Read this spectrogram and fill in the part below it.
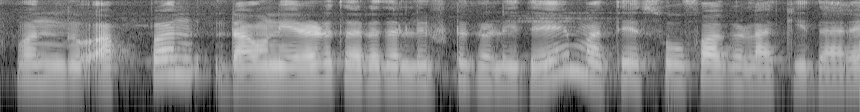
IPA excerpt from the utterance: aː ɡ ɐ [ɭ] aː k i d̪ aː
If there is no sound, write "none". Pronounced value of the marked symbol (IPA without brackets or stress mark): ɭ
